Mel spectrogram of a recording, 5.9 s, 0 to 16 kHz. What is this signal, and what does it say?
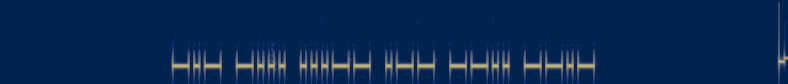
Morse code, heard as a keyed tone, about 30 wpm, 700 Hz. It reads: KB3WZQ
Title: USA Call Signs Repeated 3x 30wpm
